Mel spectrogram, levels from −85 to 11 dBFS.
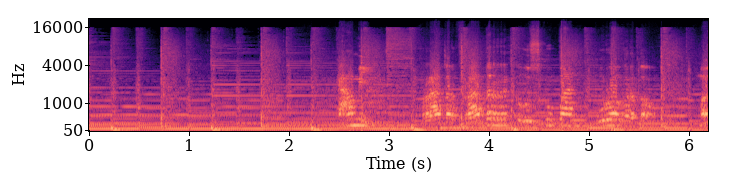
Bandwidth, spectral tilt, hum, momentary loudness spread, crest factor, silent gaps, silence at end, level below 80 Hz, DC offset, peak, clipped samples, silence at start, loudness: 17 kHz; -5.5 dB/octave; none; 8 LU; 10 dB; none; 0 s; -22 dBFS; under 0.1%; 0 dBFS; 0.6%; 0 s; -11 LUFS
